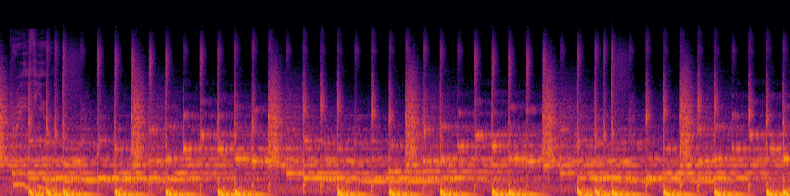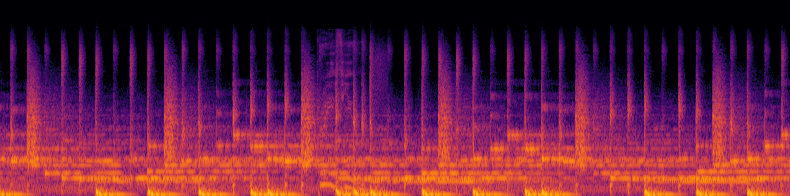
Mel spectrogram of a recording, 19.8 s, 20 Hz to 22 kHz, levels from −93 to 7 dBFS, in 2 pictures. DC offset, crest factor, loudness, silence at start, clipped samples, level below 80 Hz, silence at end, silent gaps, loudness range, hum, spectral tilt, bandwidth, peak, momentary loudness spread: under 0.1%; 16 dB; -20 LUFS; 0 s; under 0.1%; -22 dBFS; 0 s; none; 1 LU; none; -8 dB/octave; 8.8 kHz; -2 dBFS; 5 LU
